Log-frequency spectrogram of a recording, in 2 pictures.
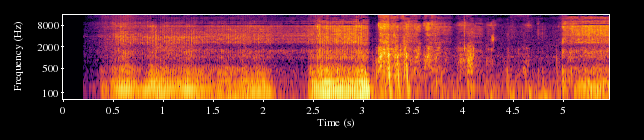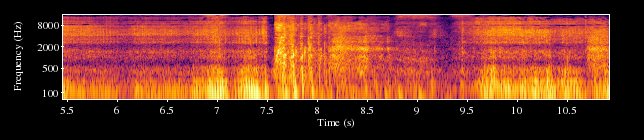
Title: A snoring dog #shorts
